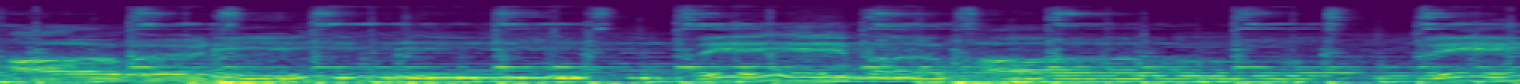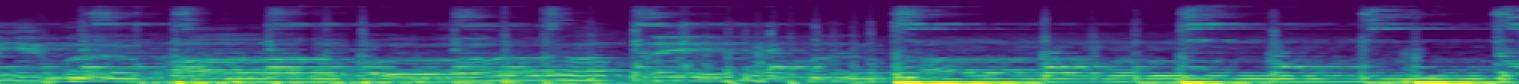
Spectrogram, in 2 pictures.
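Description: Marathi devotional song to Vitthal: a melodic sung line over a steady rhythmic beat of drums and ticking percussion.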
